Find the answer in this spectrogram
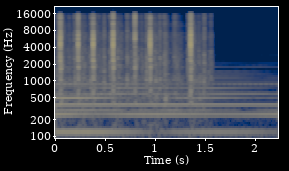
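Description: Typewriter keys clacking in a quick, uneven run of about nine strikes that stops about one and a half seconds in, over a held musical chord.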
